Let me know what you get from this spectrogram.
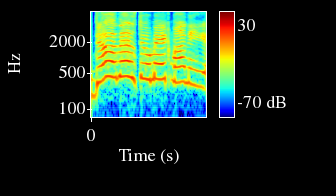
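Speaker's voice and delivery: put-on high shouting.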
